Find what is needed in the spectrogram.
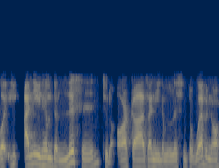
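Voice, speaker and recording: This man has an ordinary speaking voice, pitched in the medium range. He talks at a moderate pace with ordinary pitch variation. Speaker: call-in show host. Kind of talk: call-in Q&A. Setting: studio. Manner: casual, slangy.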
